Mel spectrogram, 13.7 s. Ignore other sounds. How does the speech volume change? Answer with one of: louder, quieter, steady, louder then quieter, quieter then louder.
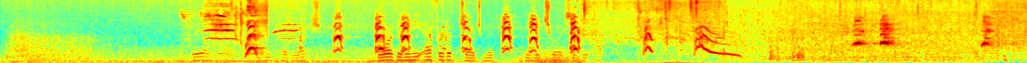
louder then quieter.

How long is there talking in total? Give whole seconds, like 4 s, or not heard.
6 s.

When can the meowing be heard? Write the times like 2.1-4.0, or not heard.
2.7-4.1.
